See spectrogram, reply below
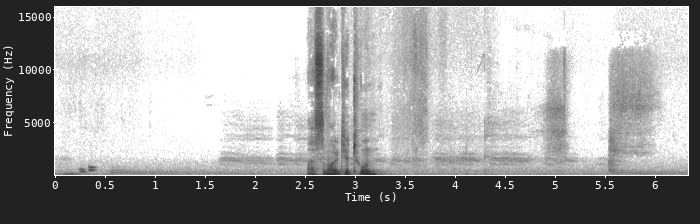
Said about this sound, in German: Ihr hört die, die Krähen in den, in den Ästen.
